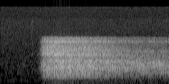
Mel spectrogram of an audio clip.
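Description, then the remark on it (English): A single slow, deep breath, taken during a guided breathing exercise, starts abruptly after a brief quiet moment and holds as a steady, airy rush to the end, with no talking. “Now just keep breathing in and out quietly, slowly, and concentrate on your breath as it goes in.”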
